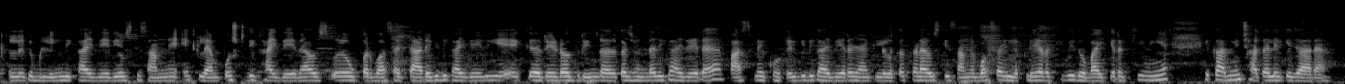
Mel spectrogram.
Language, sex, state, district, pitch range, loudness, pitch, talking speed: Hindi, female, Bihar, East Champaran, 175-190 Hz, -27 LUFS, 180 Hz, 320 wpm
